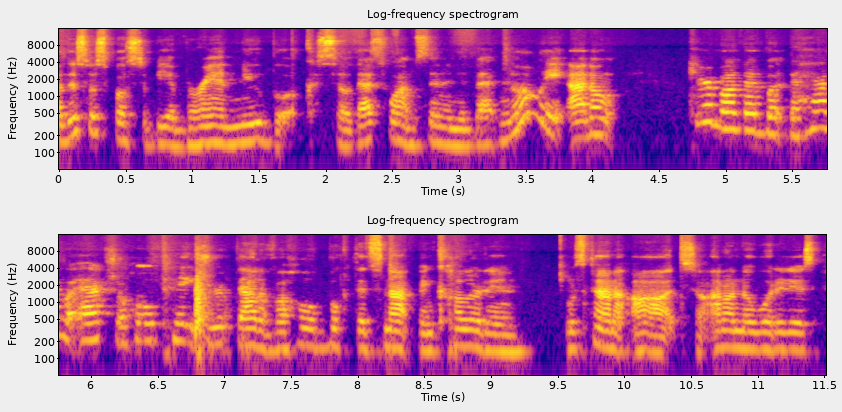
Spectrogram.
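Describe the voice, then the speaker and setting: A woman chatting casually to viewers in a folksy, rambling way. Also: sits low. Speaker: coloring channel host. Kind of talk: casual chat to viewers about coloring books.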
